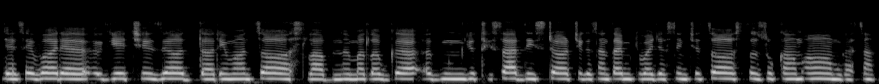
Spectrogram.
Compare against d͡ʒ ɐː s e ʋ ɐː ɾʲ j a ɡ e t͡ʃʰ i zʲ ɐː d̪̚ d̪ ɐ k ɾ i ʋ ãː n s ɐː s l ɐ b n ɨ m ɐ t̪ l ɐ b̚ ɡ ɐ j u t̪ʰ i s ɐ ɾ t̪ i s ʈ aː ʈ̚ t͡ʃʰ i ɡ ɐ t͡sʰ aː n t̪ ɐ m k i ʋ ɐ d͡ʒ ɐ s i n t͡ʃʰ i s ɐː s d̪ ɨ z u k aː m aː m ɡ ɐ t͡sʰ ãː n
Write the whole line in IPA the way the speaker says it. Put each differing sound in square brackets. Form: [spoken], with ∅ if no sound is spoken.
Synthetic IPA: d͡ʒ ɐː s e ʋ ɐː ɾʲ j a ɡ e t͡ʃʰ i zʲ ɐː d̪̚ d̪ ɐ [∅] ɾ i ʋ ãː n [t͡s] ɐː s l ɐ b n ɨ m ɐ t̪ l ɐ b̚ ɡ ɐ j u t̪ʰ i s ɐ ɾ [d̪] i s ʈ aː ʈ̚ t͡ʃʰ i ɡ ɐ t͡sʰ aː n t̪ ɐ m k i ʋ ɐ d͡ʒ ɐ s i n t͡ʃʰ i [t͡s] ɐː s [t̪] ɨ z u k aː m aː m ɡ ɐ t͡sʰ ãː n

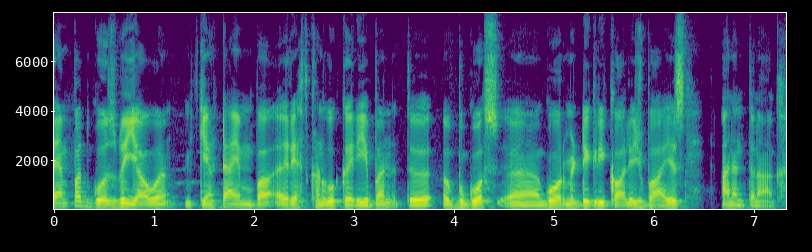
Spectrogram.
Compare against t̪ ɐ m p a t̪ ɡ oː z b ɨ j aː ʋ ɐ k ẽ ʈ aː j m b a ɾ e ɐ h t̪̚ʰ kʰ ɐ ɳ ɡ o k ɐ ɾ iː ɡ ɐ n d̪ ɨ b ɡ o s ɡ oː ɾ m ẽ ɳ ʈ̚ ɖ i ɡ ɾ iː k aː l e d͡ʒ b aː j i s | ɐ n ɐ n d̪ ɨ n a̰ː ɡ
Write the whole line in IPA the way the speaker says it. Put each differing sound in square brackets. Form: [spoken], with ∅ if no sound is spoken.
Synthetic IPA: t̪ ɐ m p [ɐ] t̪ ɡ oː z b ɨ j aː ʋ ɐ k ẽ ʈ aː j m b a ɾ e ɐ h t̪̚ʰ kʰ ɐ ɳ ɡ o k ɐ ɾ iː [b] ɐ n [t̪] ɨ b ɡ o s ɡ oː ɾ m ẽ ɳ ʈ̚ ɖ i ɡ ɾ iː k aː l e d͡ʒ b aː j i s | ɐ n ɐ n [t̪] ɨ n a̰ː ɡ

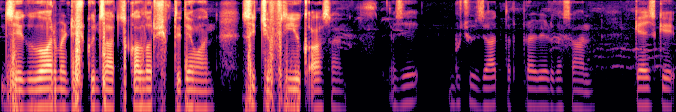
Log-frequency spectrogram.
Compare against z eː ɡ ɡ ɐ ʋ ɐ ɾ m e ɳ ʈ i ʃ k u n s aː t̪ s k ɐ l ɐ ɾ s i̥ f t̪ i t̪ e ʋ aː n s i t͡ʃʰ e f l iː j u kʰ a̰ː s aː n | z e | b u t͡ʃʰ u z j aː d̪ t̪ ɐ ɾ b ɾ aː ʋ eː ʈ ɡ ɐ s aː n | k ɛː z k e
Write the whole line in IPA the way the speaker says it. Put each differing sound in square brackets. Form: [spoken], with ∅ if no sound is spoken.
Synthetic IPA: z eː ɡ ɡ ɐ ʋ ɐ ɾ m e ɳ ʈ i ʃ k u n s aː t̪ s k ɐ l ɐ ɾ [ʃ] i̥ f t̪ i [d̪] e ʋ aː n s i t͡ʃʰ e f [ɾ] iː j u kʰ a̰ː s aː n | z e | b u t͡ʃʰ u z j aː d̪ t̪ ɐ ɾ [p] ɾ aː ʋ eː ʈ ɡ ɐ s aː n | k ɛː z k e

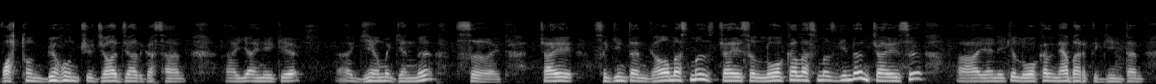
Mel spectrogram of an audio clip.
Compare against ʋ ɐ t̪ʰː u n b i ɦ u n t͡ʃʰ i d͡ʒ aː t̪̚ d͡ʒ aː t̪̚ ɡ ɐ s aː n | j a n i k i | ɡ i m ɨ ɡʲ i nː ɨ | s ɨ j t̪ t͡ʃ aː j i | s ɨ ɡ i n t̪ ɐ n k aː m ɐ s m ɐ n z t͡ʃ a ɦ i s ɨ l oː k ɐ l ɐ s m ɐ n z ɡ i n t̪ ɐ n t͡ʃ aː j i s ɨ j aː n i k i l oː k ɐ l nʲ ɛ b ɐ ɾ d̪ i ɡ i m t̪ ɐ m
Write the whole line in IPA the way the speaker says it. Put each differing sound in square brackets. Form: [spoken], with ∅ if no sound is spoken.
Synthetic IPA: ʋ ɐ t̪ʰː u n b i ɦ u n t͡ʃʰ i d͡ʒ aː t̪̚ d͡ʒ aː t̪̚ ɡ ɐ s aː n | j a n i k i | ɡ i m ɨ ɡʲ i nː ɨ | s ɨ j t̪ t͡ʃ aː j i | s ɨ ɡ i n t̪ ɐ n [ɡ] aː m ɐ s m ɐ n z t͡ʃ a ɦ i s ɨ l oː k ɐ l ɐ s m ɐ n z ɡ i n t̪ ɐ n t͡ʃ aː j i s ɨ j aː n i k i l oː k ɐ l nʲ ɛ b ɐ ɾ [t̪] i ɡ i [n] t̪ ɐ [n]

